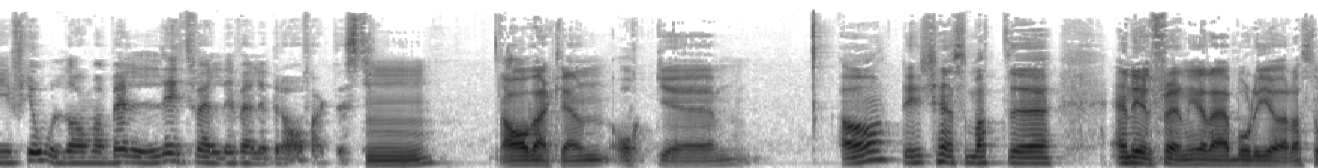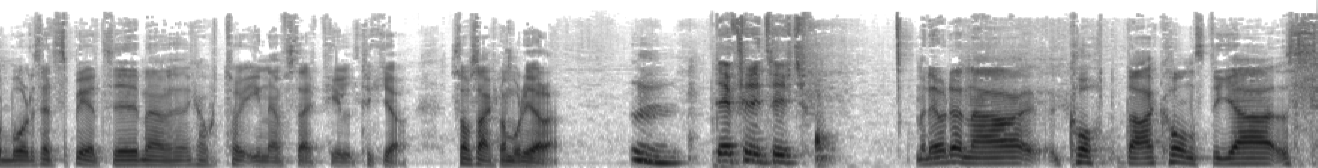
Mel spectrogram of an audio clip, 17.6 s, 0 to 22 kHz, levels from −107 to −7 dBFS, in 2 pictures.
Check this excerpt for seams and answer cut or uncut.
uncut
